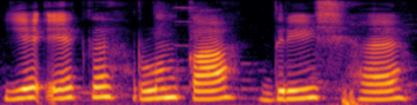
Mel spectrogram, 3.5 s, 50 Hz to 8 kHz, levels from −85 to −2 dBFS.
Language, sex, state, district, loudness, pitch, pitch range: Hindi, female, Jharkhand, Ranchi, -14 LUFS, 245 Hz, 225-265 Hz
